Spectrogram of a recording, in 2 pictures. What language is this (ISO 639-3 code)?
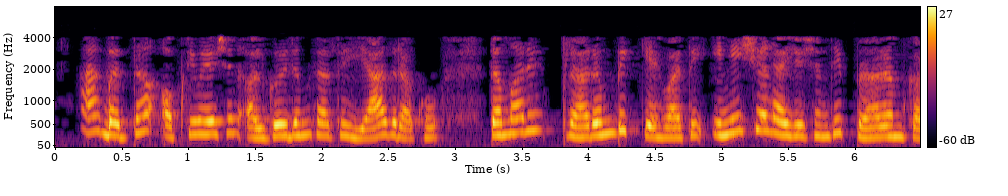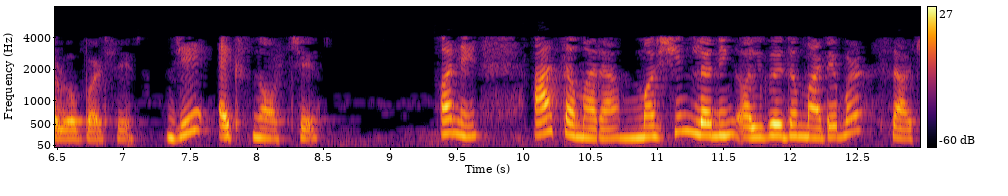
guj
